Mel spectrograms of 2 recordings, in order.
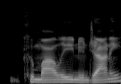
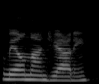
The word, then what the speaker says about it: Kumail Nanjiani: And then Kumali Nunjani, is that how you say his name? Kumail Nanjiani. Yeah, I love him in stuff.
